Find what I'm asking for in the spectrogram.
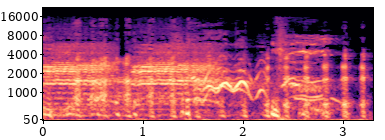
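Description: A sheep bleats in a long, quavering, nasal cry that wobbles up and down in pitch before trailing off into shorter broken bleats.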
